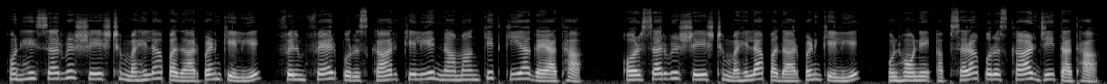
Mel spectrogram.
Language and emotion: Hindi, neutral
